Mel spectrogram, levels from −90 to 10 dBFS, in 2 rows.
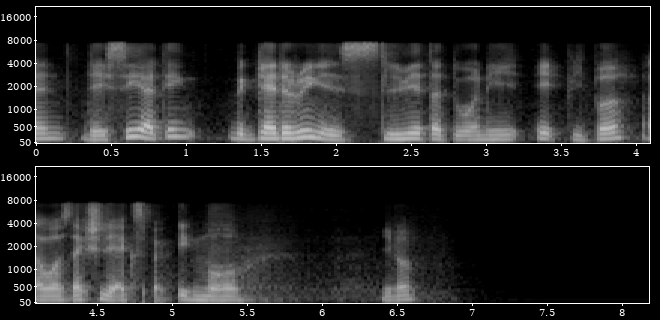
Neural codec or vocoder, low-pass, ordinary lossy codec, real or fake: codec, 16 kHz, about 1 kbps, DyCAST, with the encoder's durations; 7.2 kHz; none; fake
